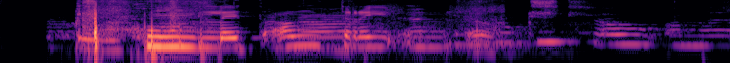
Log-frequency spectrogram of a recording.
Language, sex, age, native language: Icelandic, male, 9, Icelandic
